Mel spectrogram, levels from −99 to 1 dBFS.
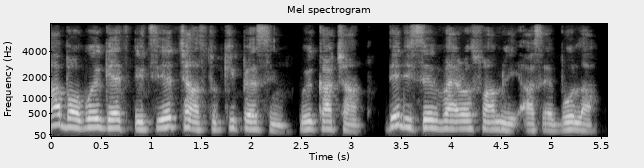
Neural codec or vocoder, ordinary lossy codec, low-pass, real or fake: codec, 16 kHz, 4.8 kbps, FACodec; none; none; fake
